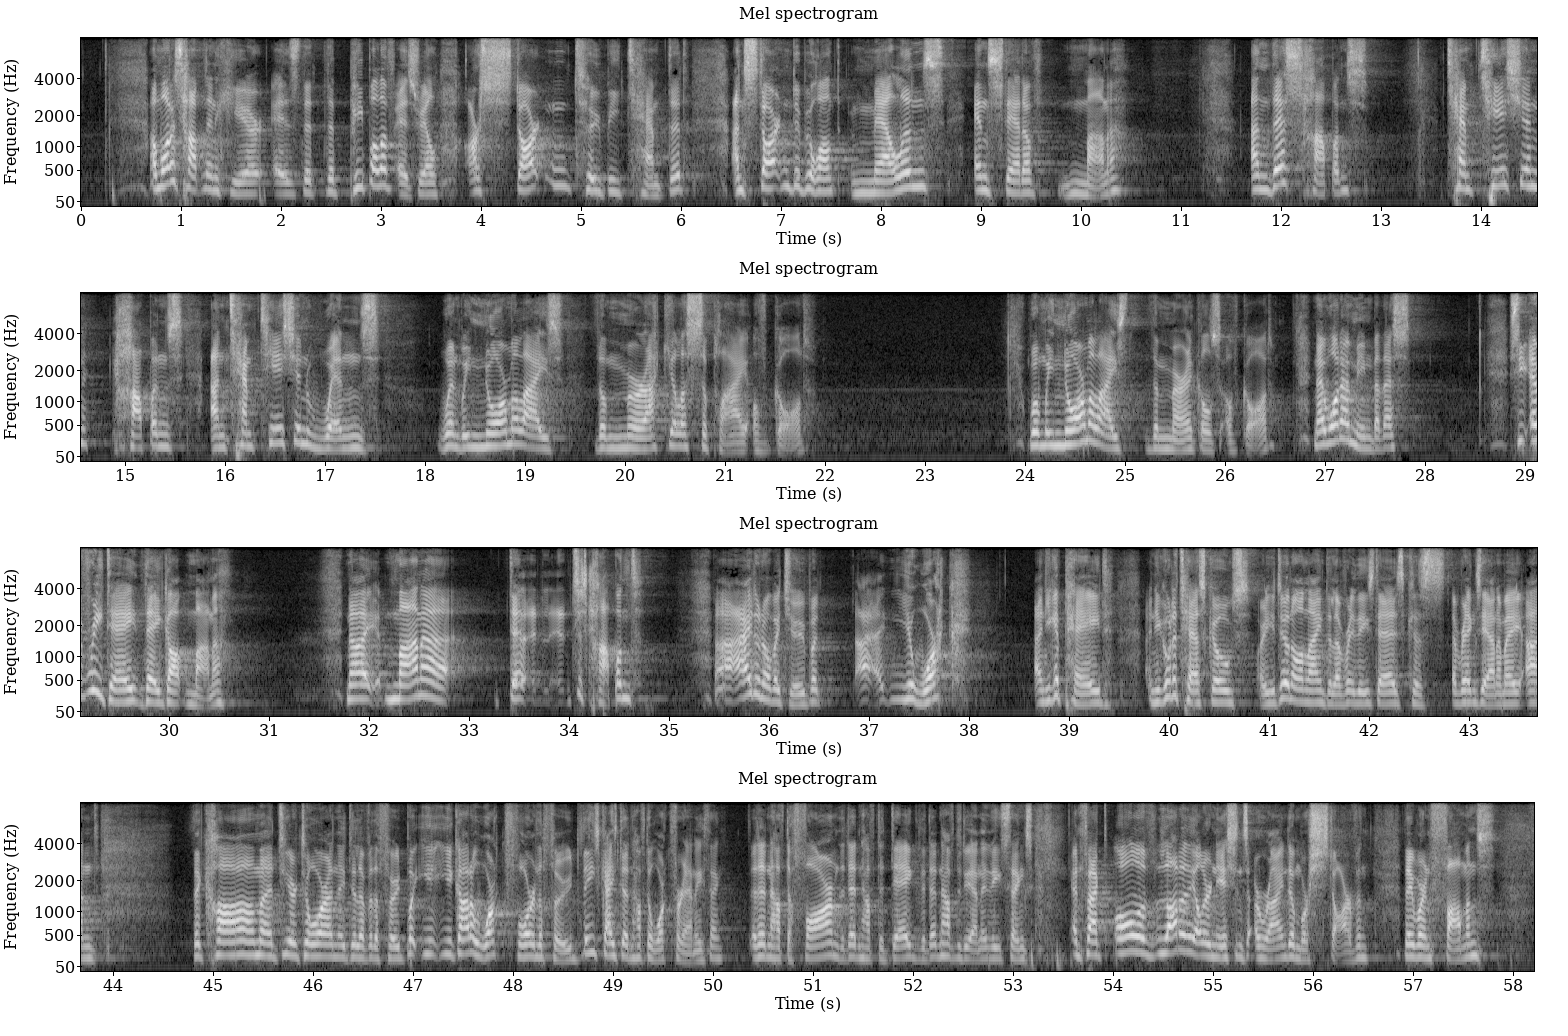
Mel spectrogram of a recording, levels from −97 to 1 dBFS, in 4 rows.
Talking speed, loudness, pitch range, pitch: 165 wpm, -18 LUFS, 155-210 Hz, 175 Hz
